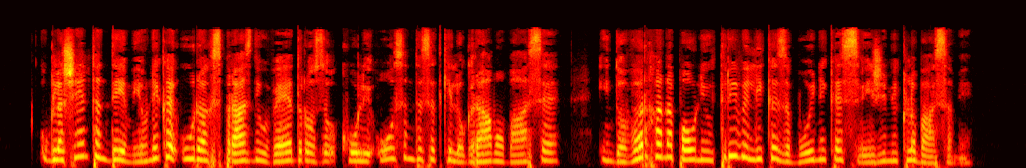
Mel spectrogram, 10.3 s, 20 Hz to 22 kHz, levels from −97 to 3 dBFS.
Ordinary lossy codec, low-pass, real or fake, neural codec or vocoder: AAC, 32 kbps; 10.8 kHz; fake; codec, 24 kHz, 3.1 kbps, DualCodec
